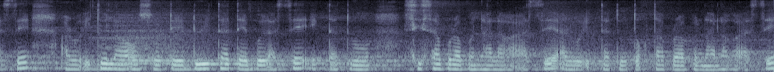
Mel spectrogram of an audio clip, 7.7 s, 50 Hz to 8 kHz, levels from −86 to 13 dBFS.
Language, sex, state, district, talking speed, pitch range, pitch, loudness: Nagamese, female, Nagaland, Dimapur, 185 wpm, 175-200 Hz, 180 Hz, -16 LUFS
